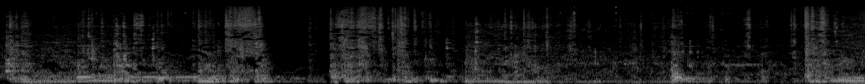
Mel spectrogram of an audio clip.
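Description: Metal rotary tiller tines and parts clanking and scraping against the sheet-metal bed of a hand cart as they are set down and shifted about, in irregular knocks with a few louder bangs.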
